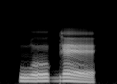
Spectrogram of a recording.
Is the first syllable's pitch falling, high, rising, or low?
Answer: high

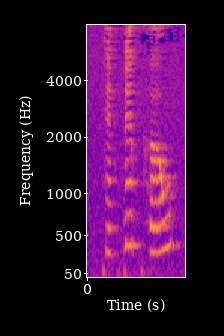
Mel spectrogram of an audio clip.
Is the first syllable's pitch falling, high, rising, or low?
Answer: low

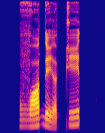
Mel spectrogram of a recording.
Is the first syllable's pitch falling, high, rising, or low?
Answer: rising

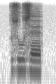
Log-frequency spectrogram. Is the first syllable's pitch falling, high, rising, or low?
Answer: low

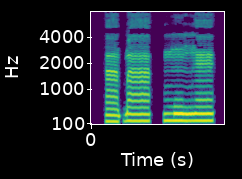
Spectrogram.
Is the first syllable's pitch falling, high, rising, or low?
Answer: low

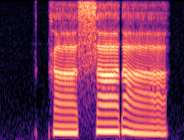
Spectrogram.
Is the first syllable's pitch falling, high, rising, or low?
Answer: low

